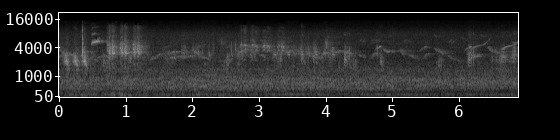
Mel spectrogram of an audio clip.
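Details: Oriental reed warbler (Acrocephalus orientalis) singing at Sakurasou Park, Saitama, Japan, in May 2012: bursts of loud, harsh, grating notes repeated rapidly, with fainter chirps and thin whistles from other birds over a steady outdoor hiss.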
